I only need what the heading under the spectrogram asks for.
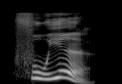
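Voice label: "fu4 yin4", Chinese; HSK4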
